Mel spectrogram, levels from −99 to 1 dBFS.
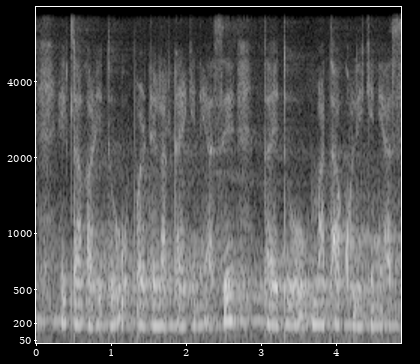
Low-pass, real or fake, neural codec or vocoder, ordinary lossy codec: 7.2 kHz; real; none; none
